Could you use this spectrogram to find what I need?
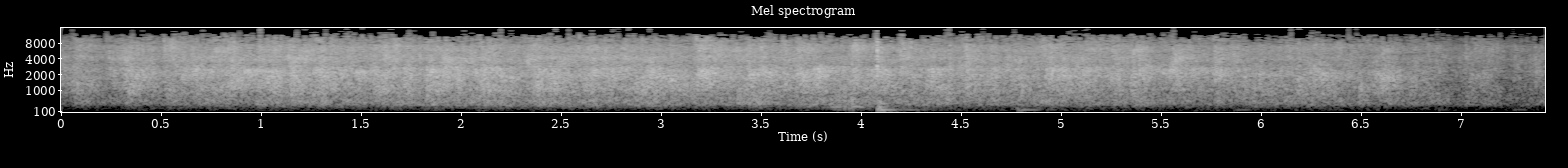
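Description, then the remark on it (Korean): Sustained applause from a large audience at a church service, welcoming a retired elder pastor as he comes forward to preach; a dense, steady wash of clapping that holds at full strength for several seconds before easing slightly at the end. “그런 마음으로 큰 박수로 환영하겠습니다.”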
